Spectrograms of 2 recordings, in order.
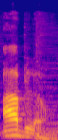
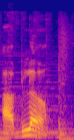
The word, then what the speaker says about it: hablo: of my voice is on the second-to-the-last therefore it would be hablo yo hablo so if I'm reading a book and it says yo hablo espanol yo hablo happiness then I know that it's pronounced hablo instead of hablo because that's the natural rule now if I wanted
